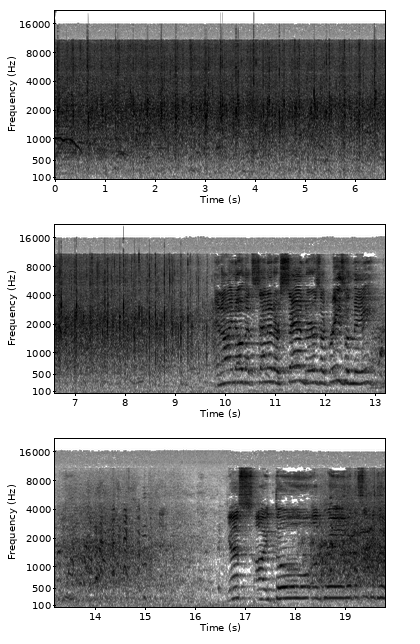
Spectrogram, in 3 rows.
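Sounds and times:
applause: 0:00.0 - 0:09.8
speech: 0:10.7 - 0:13.5, 0:16.7 - 0:19.8
laughter: 0:12.8 - 0:16.7, 0:18.0 - 0:19.8.

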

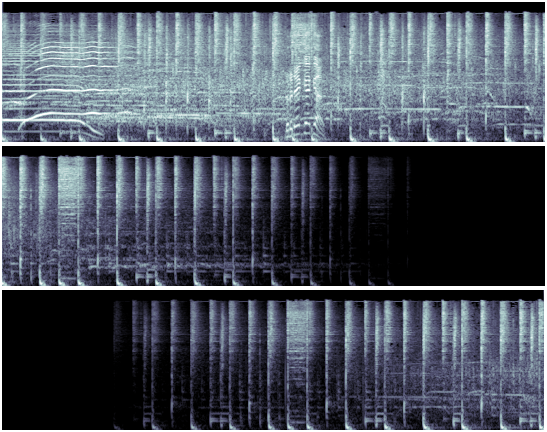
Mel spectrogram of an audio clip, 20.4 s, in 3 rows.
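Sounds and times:
audience applause: 0:00.0 - 0:09.3, 0:18.2 - 0:20.3.

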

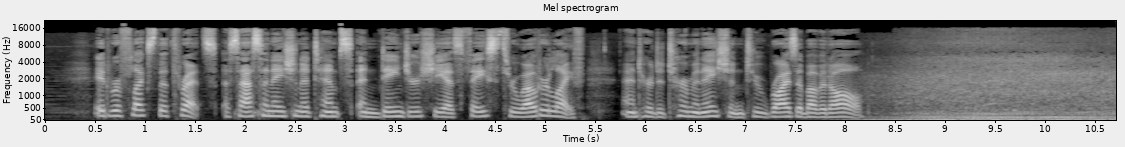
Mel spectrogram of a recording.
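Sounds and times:
speech: 0:00.5 - 0:08.4
traffic rumble on a busy road in Kabul: 0:08.2 - 0:10.7.

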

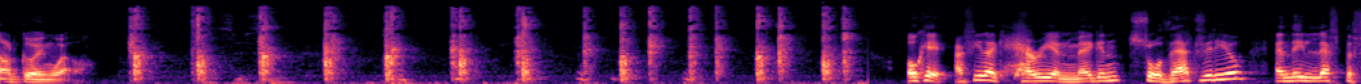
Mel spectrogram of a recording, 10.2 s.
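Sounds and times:
speech: 0:00.0 - 0:01.2, 0:06.8 - 0:10.2
slow uneven hand clapping: 0:00.9 - 0:06.5.

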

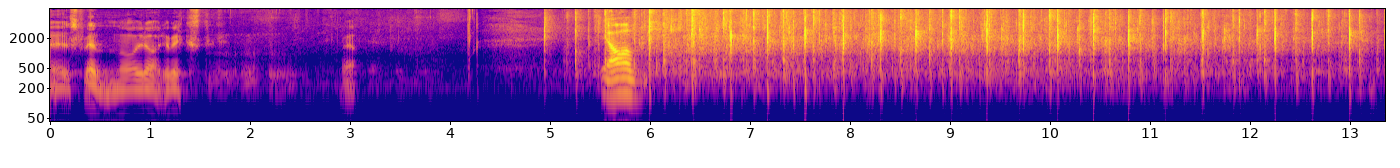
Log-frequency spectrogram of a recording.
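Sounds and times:
speech: 0:00.0 - 0:01.8, 0:02.9 - 0:03.2, 0:05.5 - 0:06.1
audience clapping: 0:04.9 - 0:13.3.

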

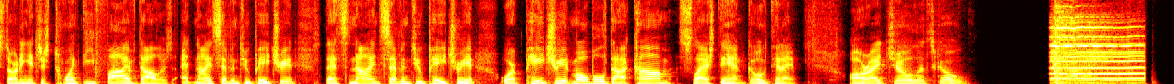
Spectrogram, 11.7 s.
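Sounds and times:
speech: 0:00.0 - 0:09.8
bright metallic bell ding: 0:10.5 - 0:11.6.

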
